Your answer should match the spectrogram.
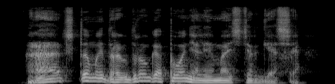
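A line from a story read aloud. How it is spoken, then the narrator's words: Relieved sigh. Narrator (Russian): вздохнул Равин с заметным облегчением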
